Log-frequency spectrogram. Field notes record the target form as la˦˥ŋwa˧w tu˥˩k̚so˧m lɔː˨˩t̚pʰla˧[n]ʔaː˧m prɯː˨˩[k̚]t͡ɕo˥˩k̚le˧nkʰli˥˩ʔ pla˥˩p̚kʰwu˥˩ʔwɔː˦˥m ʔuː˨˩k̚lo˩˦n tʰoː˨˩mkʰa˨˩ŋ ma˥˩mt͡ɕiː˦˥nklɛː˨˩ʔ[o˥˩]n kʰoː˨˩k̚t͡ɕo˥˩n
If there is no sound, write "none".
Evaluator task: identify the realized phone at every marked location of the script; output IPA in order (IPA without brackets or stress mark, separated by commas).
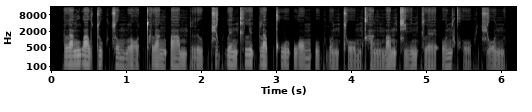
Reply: ŋ, p̚, o˥˩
